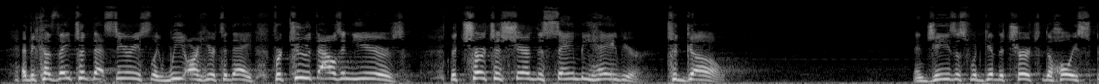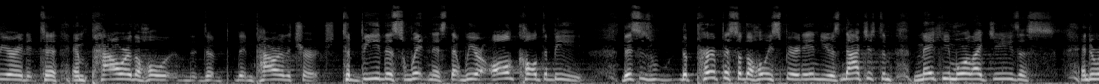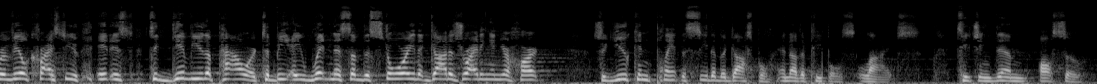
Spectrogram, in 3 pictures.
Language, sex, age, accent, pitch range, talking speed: English, male, 40-59, American, 180-245 Hz, 205 wpm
